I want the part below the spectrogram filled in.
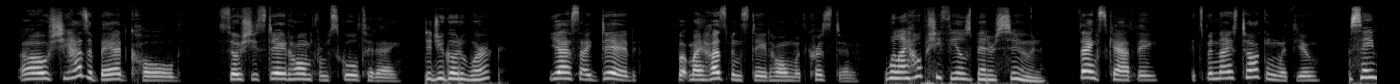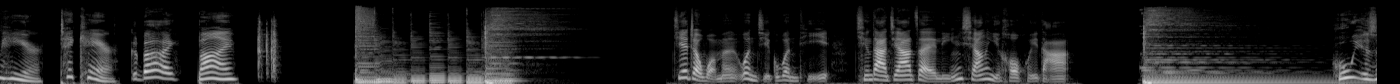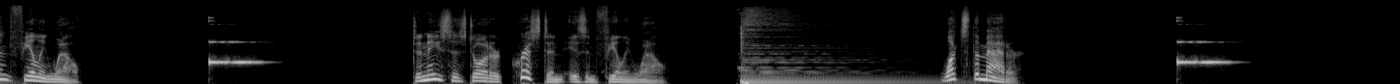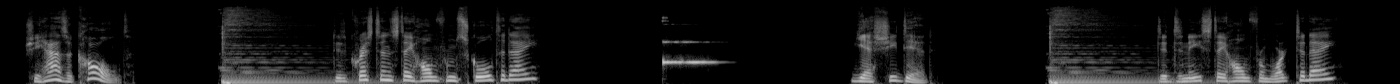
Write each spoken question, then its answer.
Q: Who isn't feeling well?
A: Denise's daughter, Kristen, isn't feeling well.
